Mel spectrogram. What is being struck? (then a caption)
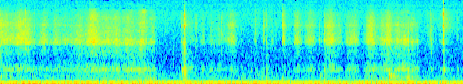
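Large paper drink cup. A large, hollow Burger King paper drink cup, held in both hands in front of a binaural microphone, is tapped with long nails. Quick, bright clicks and light scratchy rubbing run over a steady low rumble throughout.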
